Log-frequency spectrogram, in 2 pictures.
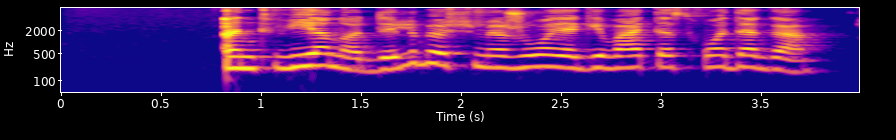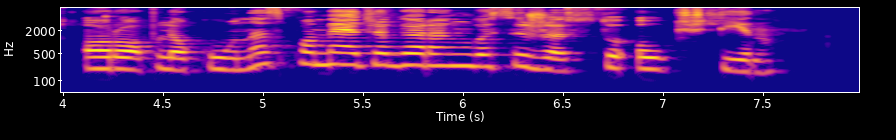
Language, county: Lithuanian, Šiauliai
